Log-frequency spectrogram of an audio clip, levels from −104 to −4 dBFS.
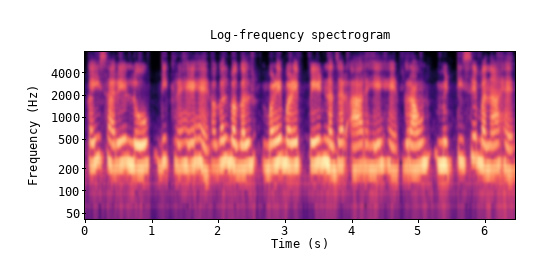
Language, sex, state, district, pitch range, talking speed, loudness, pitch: Hindi, female, Goa, North and South Goa, 215-240 Hz, 195 wpm, -20 LUFS, 230 Hz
